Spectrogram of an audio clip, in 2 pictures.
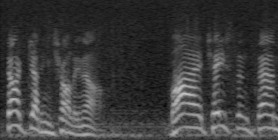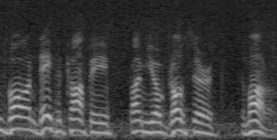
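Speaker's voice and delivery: ordinary delivery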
